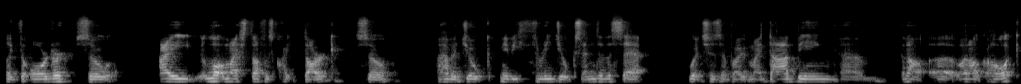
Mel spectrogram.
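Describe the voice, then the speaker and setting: Comic from Northern Ireland, gravelly male voice, chatty and self-interrupting over video call. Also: medium pitch, little pitch movement, moderate pace. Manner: rambling, laughs often, repeats words. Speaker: guest, stand-up comic. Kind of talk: casual video-call chat.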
